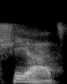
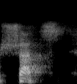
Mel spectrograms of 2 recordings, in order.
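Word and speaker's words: Schiøtz: You don't see it much anymore or at all, but it's often pronounced Shiatz, but I'm told by someone who spoke to the individual who developed this, it's Dr. Schutz, which was the Dutch pronunciation.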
